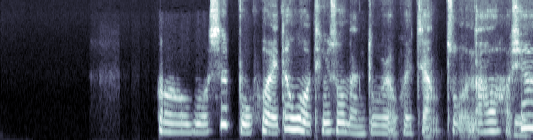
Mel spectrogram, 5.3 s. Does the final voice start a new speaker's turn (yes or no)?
no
